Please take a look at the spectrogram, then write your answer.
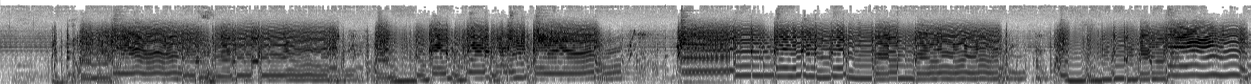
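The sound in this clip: Distorted electric guitar through an amp simulator with the speaker emulator switched off, voiced like a Friedman amp. Loud, continuous, buzzy chords and riffs play with no talking.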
